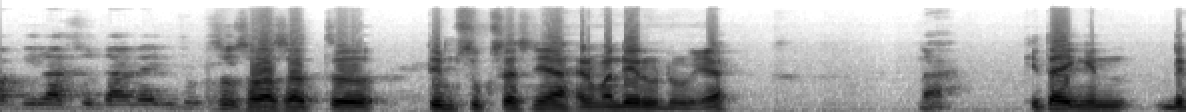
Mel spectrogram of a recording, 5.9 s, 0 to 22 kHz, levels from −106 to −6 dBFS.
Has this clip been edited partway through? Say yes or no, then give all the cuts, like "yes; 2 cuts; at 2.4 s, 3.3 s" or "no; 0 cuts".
yes; 1 cut; at 1.1 s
